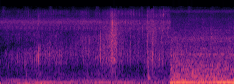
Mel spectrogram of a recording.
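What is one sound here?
Bicycle tyres roll and crunch over a dirt track.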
